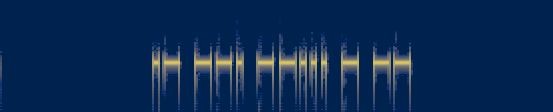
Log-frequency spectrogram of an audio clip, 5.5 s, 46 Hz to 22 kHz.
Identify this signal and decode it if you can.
Morse code, heard as a keyed tone, about 24 wpm, 700 Hz. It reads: AG7TM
